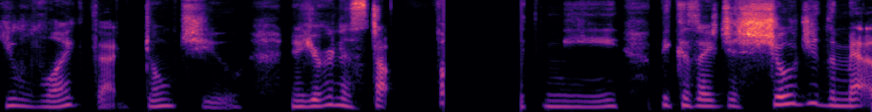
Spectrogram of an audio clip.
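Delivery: whispered. Retelling pinning someone against a wall: retelling a whisper. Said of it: "I whispered in his ear".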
